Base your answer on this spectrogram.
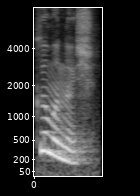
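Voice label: "кымынысь", Komi, female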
